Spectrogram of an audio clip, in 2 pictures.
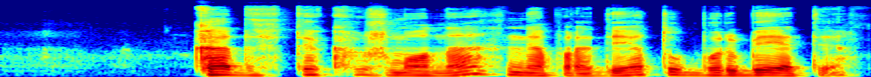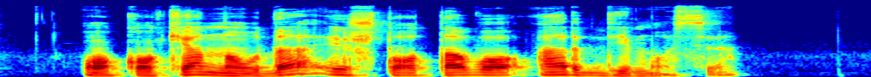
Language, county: Lithuanian, Kaunas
